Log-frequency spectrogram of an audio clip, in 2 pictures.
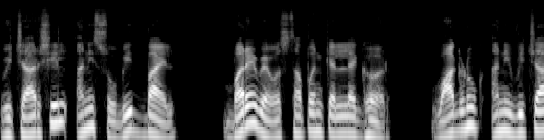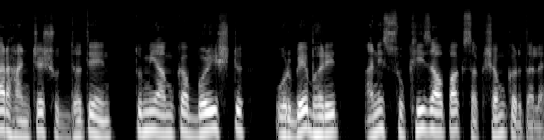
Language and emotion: Goan Konkani, neutral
